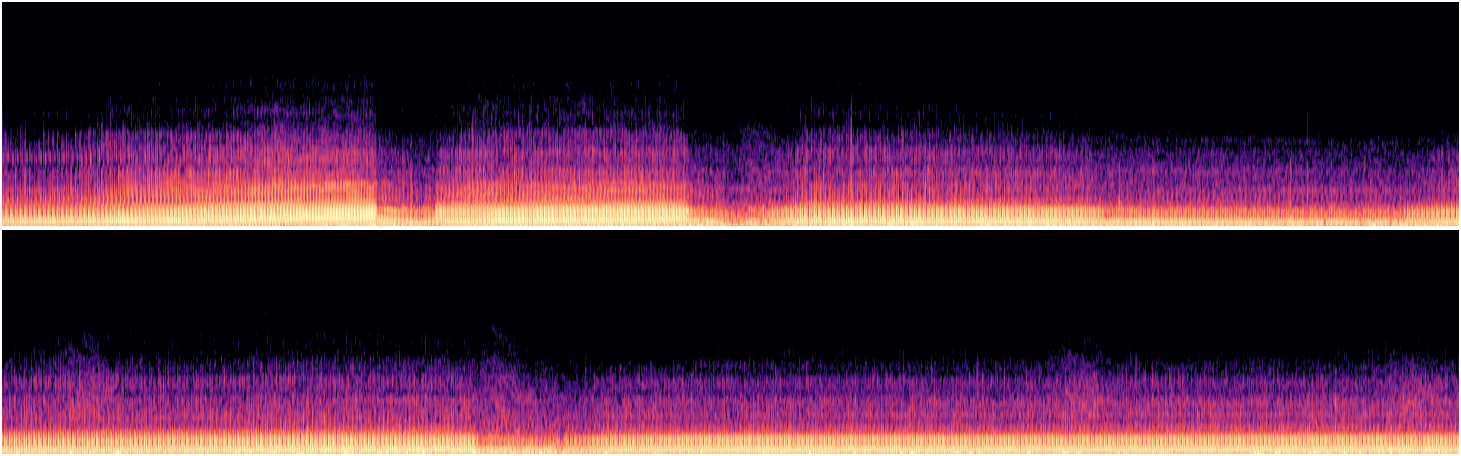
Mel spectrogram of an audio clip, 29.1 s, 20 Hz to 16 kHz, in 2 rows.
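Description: Honda Shadow VT600 V-twin motorcycle engine under way: it revs up, shifts up a gear about four seconds in and again about seven seconds in, then holds a steady cruise. The throttle eases off briefly twice.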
